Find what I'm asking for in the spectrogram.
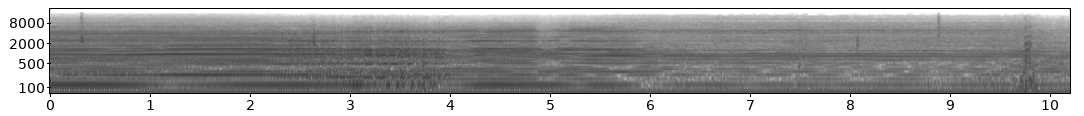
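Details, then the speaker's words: HVAC outdoor unit with fan disconnected, cycling in and out of defrost: loud droning hum with a rough uneven pulse from the compressor, whole unit drawing 11.5 amps; worn compressor near failure, needs replacing. "That compressor sounds a little bit rough. Going in and out of defrost okay, but I think the loud noise she's hearing is the compressor."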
